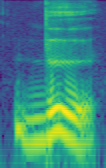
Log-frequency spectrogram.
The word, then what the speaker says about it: bœufs: this S, but then pronunciation changes quite much because you get des bœufs, all right, un bœuf, des bœufs, all right.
